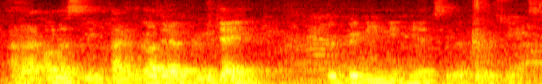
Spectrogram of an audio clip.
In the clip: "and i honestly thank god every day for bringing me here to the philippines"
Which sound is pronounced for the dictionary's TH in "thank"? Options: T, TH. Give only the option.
TH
